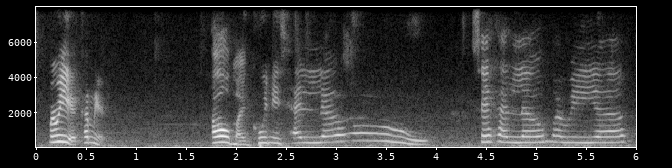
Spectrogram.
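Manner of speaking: high, sing-song talk to a dog. Real, not acted. Coaxing the shy dog Maria on stream, cooing baby talk. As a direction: coo at the puppy to play.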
